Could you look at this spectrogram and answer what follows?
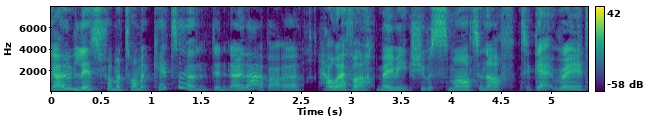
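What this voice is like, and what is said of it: Usual voice. Nothing is said of it.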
